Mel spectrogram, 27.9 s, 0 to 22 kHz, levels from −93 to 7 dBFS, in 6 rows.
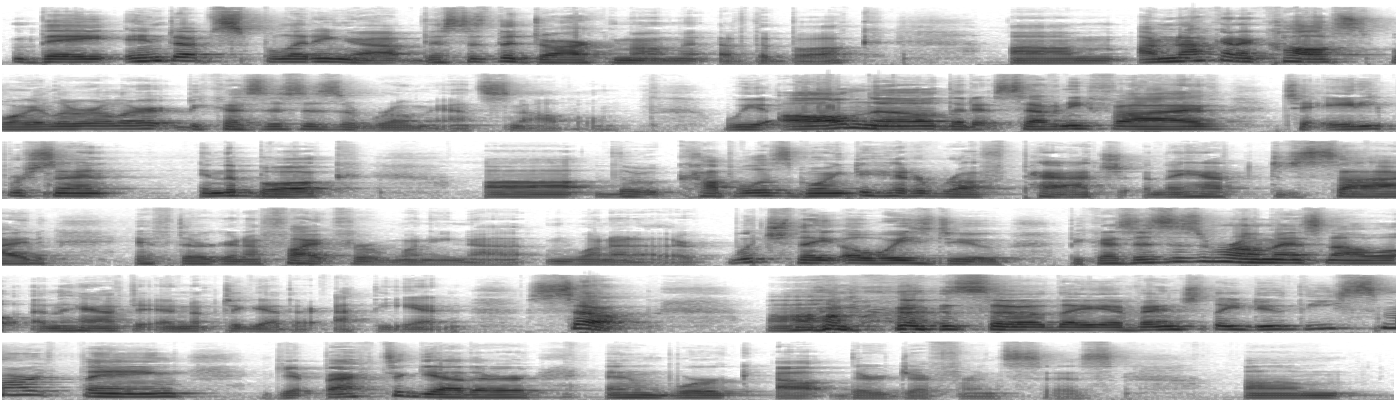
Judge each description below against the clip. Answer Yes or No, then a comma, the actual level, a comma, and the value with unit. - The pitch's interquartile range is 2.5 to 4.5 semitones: No, wide, 5.5 semitones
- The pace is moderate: No, fast, 215 wpm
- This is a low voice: Yes, low, 130 Hz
